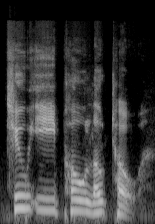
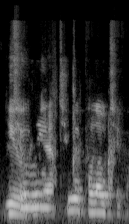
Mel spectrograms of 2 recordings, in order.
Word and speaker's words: Tuipulotu: You literally pronounce every vowel like Tuipulotu. You know, you pronounce the vowel like you would A-E-I-O. Yeah, Tuipulotu.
